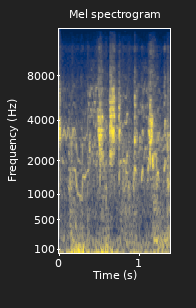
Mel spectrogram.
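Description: Caged birds frightened by a snake that has entered their cage give quick, bright chirps and tweets in short bursts, fairly close, over a low background rumble.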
